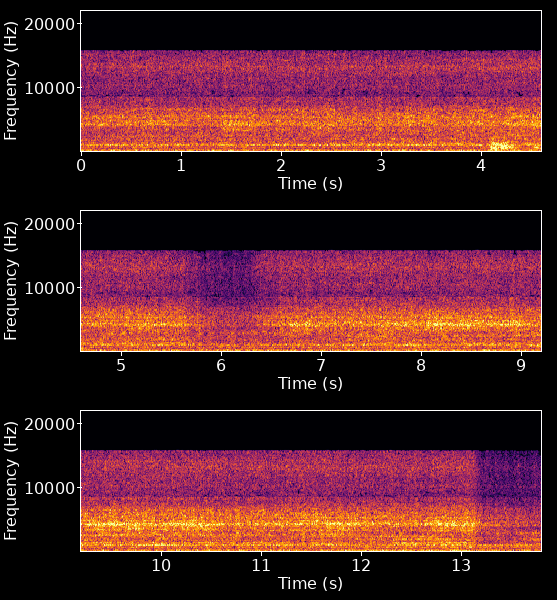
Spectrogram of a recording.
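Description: Large sawmill band saw cutting through a log: a steady high hiss of the blade in the wood over the low hum of the drive. The hiss dips briefly about six seconds in and drops off near the end.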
